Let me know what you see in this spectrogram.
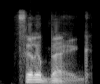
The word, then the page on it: philabeg: British English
